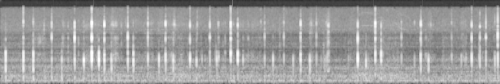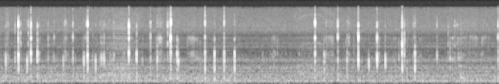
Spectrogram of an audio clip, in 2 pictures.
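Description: Thumbs tap rapidly on the small plastic keys of a handheld BlackBerry phone's physical keyboard while typing. Quick, dry, sharp clicks come in uneven bursts and pauses, each dying away instantly. They sit over a quiet, steady low hum.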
